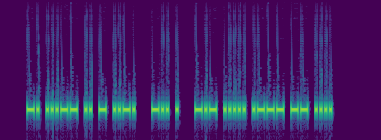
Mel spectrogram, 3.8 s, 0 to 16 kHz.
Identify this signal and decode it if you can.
Morse code, heard as a keyed tone, about 51 wpm, 690 Hz. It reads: N3ITF DE K5JMH
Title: USA Callsign DE Callsign - 5 Characters - 50wpm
